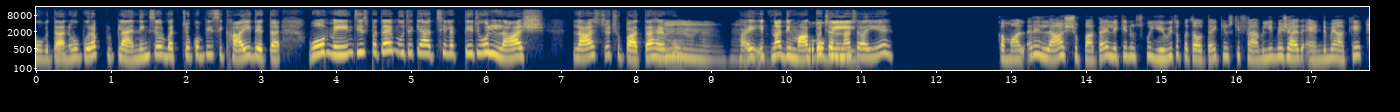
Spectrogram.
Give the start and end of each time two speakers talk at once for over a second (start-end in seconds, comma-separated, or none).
9.4-10.7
